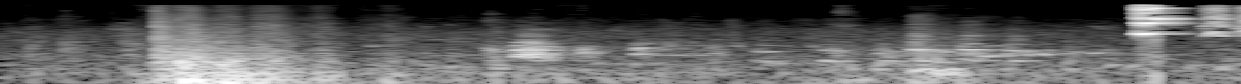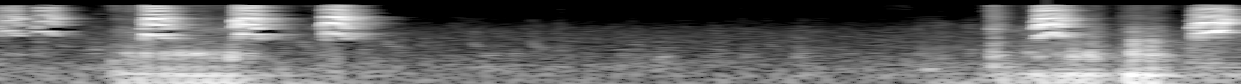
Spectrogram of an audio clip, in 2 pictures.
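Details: High, grating squawks from lovebirds in an aviary come in quick clusters of three to five sharp notes, with faint mid-pitched chatter and low fluttering thuds between bursts.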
